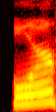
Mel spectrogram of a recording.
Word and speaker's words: hoar: So there is a hoar frost shape like flowers. It's spelled H-O-A-R, okay, like boar.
